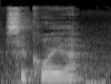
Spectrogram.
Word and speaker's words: Sequoia: Sequoia. – Sequoia. – Sequoia. – Pronounced Sequoia or? – Sequoia.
